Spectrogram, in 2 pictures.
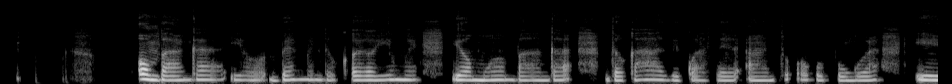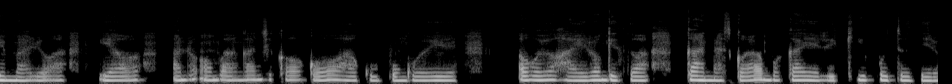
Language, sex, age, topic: Oshiwambo, male, 25-35, finance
